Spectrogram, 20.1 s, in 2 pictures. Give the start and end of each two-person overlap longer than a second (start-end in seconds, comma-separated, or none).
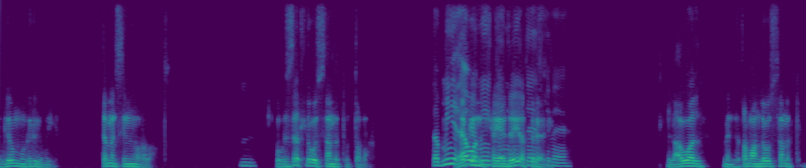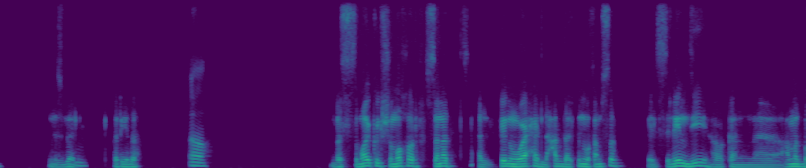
5.7-7.0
